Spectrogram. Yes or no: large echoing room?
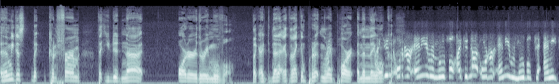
no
